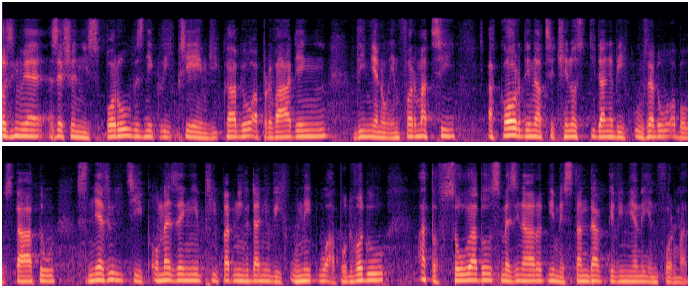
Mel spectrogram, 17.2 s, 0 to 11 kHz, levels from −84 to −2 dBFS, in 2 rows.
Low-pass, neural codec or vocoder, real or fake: 7.2 kHz; codec, 16 kHz, 1.1 kbps, Voila-Tokenizer; fake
